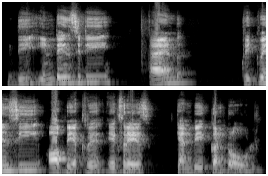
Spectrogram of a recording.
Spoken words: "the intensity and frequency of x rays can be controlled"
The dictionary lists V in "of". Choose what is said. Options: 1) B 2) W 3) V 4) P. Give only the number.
4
